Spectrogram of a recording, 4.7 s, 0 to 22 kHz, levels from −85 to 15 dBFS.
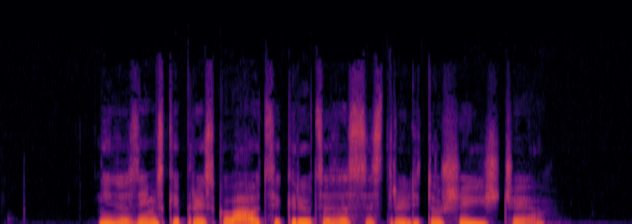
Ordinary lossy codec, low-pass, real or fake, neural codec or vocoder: MP3, 96 kbps; 19.8 kHz; fake; vocoder, 44.1 kHz, 128 mel bands, Pupu-Vocoder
